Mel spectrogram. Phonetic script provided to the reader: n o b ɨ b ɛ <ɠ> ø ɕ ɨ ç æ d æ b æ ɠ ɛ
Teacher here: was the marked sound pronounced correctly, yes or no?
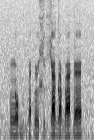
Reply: no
